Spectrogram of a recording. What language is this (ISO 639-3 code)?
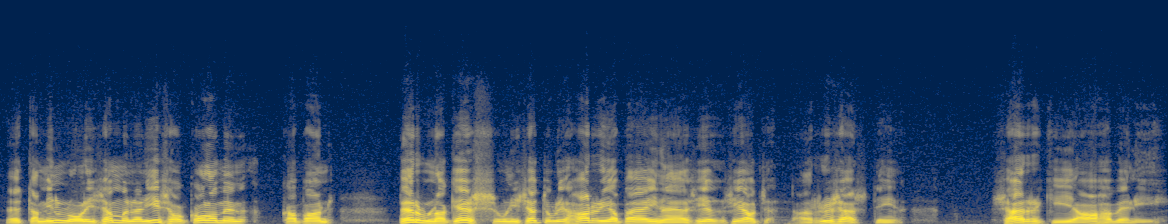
fin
